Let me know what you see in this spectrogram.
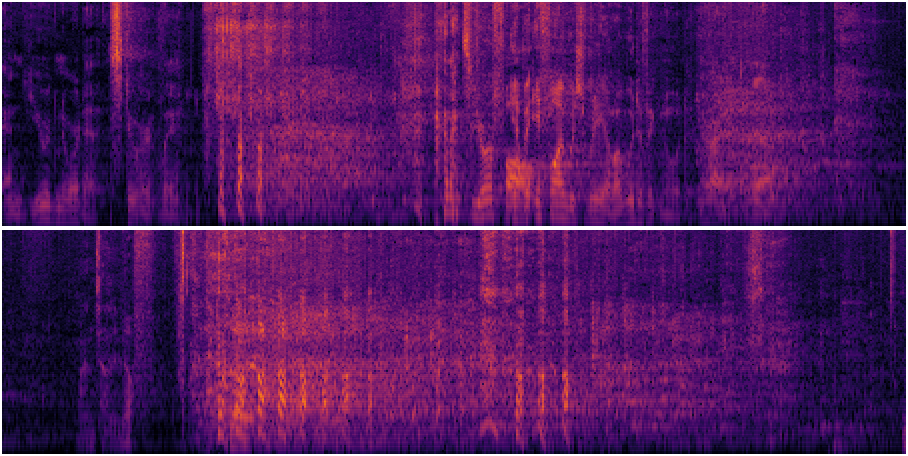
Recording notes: Recorded live in London in April 2019.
